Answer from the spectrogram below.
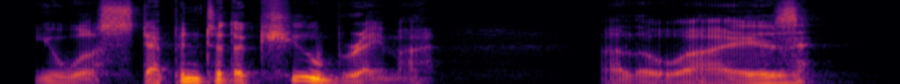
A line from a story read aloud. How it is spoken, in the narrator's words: He rasped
